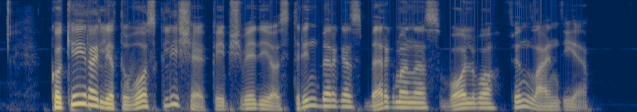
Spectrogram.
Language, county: Lithuanian, Panevėžys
